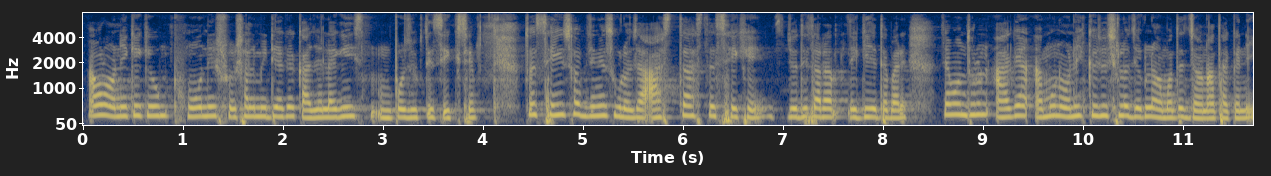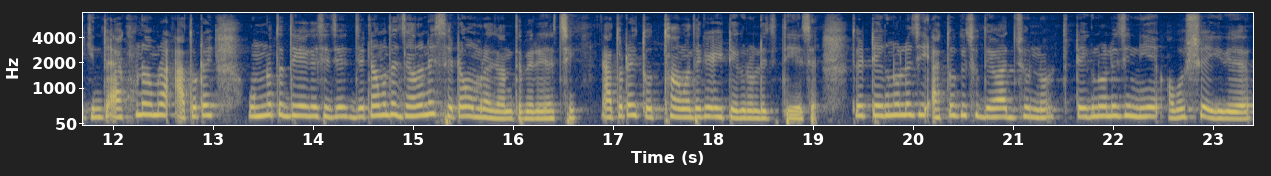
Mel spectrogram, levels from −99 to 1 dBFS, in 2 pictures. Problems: constant background noise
